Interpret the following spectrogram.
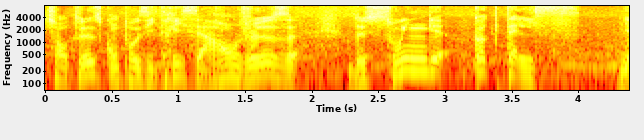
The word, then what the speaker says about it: Swing Cocktails: Vous êtes chanteuse, compositrice et arrangeuse de Swing Cocktails. Il y a il y a un S à la fin donc il faut que je le dise. On le prononce pas mais comme ça on le sait.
